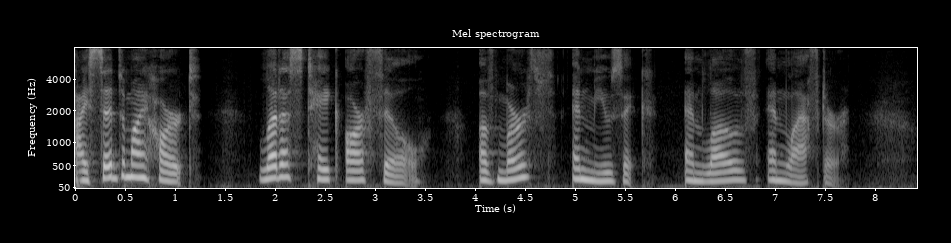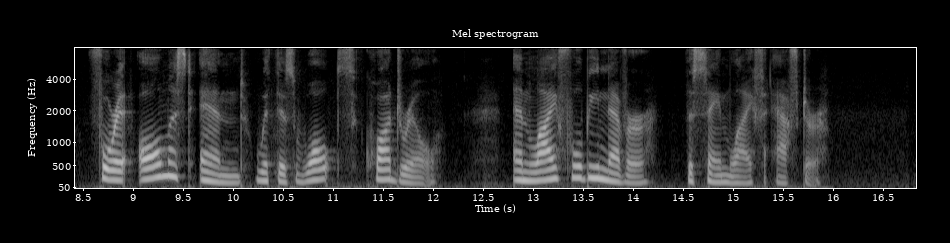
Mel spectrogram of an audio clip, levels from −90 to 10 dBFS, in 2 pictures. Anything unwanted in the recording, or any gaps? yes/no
no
